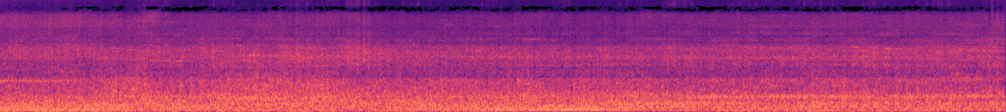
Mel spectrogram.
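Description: Freight car wheels clatter and squeal on the rails.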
